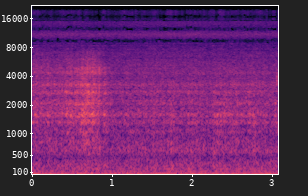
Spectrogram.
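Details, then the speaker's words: Vintage Hammond A-102 organ with a Leslie 145 speaker, switched on with nothing played and chorus on C3: a steady low hum and rumble that never lets up. It is constant background noise of unknown cause. "I don't know if you can hear this, but it's a little noisy."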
